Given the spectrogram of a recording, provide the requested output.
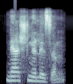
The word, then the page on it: nationalism: Indian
